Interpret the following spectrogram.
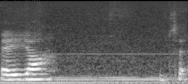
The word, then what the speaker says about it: Ai: Remember we talked about that in the first week. And Ai, some people said it's I, some people said it's Aya, on how you want to pronounce it, and it means a heap of ruins.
